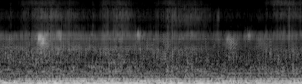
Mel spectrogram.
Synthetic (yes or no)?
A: yes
